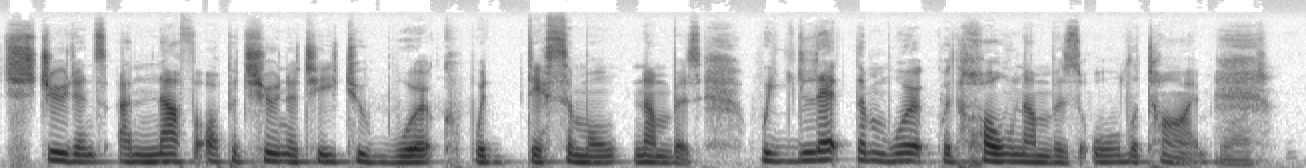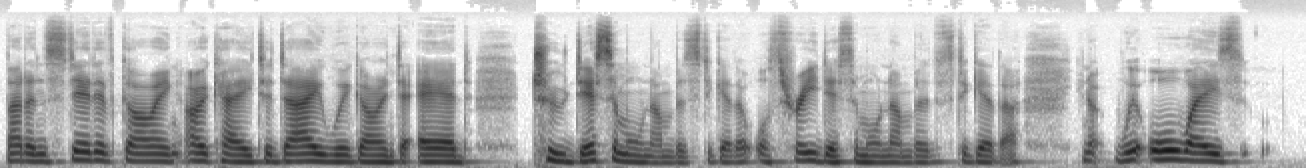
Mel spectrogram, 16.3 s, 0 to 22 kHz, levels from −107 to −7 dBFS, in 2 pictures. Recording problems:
none

